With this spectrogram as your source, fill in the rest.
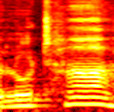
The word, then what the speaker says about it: Lothar: So hat es zum Beispiel Susanne Lothar gemacht, eine Schauspielerin, die fortan Susanne Lothar heißen wollte Und das wurde dann eben entsprechend auch so eingetragen.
